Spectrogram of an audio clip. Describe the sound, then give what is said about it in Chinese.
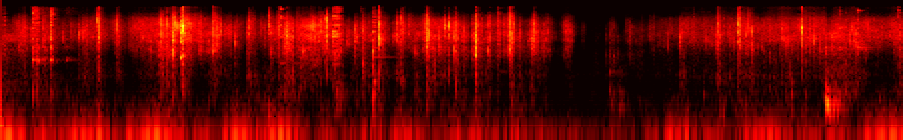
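An animal's belly, already cut open, is torn apart by hand, both sides pulled outward. Continuous crinkly, ripping rustles come in uneven bursts, with a brief pause partway through. “两只手一边握住一边往两边撕开”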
